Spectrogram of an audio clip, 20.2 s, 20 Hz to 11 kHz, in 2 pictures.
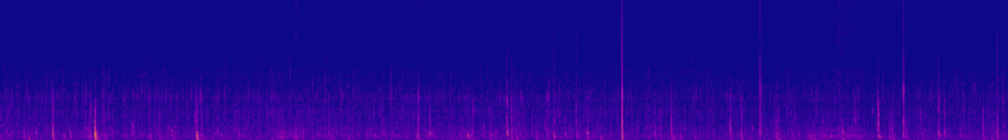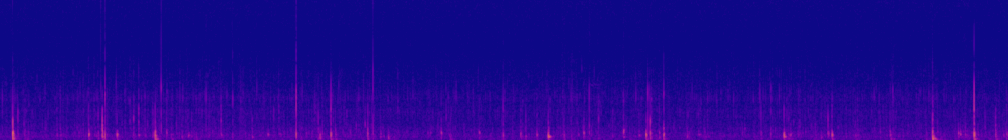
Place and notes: Urbanização Vila de Alva, Cantanhede, Portugal - Rain falling on a dead tree trunk
Sound of rain falling on a dead tree trunk captured with a contact microphone.
Cantanhede, Coimbra, Portugal, 22 April 2022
